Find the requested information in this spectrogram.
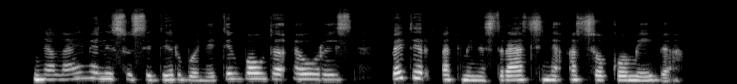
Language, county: Lithuanian, Vilnius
